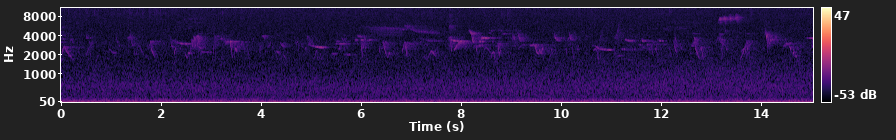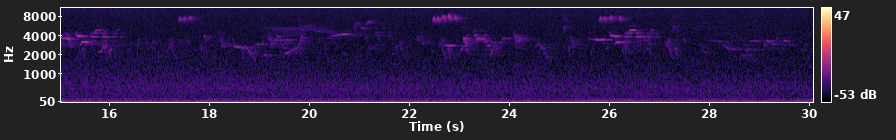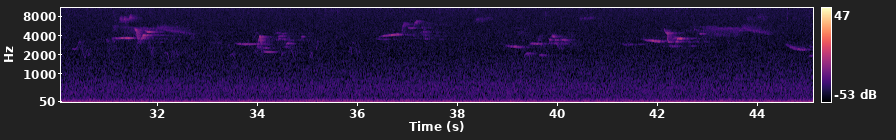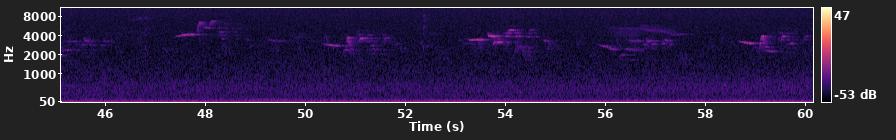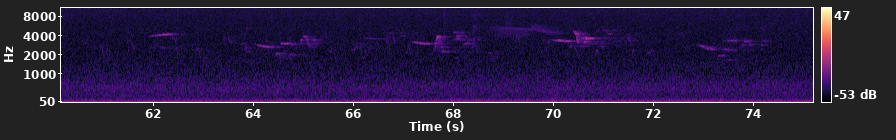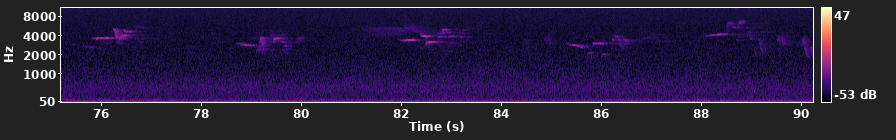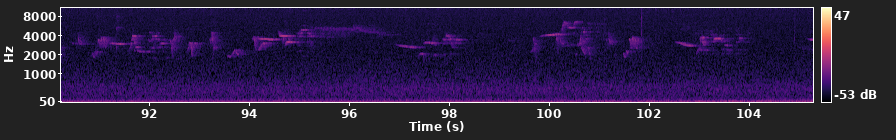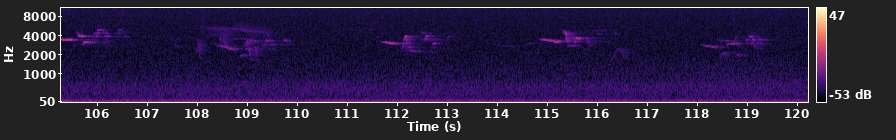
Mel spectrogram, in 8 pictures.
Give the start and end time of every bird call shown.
0.0s-10.1s: Black-headed Grosbeak (Pheucticus melanocephalus)
7.4s-9.7s: Hermit Thrush (Catharus guttatus)
10.5s-12.4s: Hermit Thrush (Catharus guttatus)
12.5s-14.7s: Chestnut-backed Chickadee (Poecile rufescens)
12.7s-28.0s: Black-headed Grosbeak (Pheucticus melanocephalus)
14.8s-16.7s: Hermit Thrush (Catharus guttatus)
16.0s-19.1s: Chestnut-backed Chickadee (Poecile rufescens)
18.9s-21.2s: Orange-crowned Warbler (Leiothlypis celata)
20.2s-22.3s: Hermit Thrush (Catharus guttatus)
21.8s-23.5s: Chestnut-backed Chickadee (Poecile rufescens)
25.4s-26.7s: Chestnut-backed Chickadee (Poecile rufescens)
25.6s-27.5s: Hermit Thrush (Catharus guttatus)
30.7s-32.3s: Chestnut-backed Chickadee (Poecile rufescens)
31.1s-33.5s: Orange-crowned Warbler (Leiothlypis celata)
31.2s-32.9s: Hermit Thrush (Catharus guttatus)
33.5s-35.2s: Hermit Thrush (Catharus guttatus)
36.2s-38.2s: Hermit Thrush (Catharus guttatus)
38.0s-41.4s: Chestnut-backed Chickadee (Poecile rufescens)
39.0s-40.7s: Hermit Thrush (Catharus guttatus)
41.1s-43.2s: Hermit Thrush (Catharus guttatus)
42.2s-44.6s: Orange-crowned Warbler (Leiothlypis celata)
44.5s-49.9s: Hermit Thrush (Catharus guttatus)
50.4s-52.4s: Hermit Thrush (Catharus guttatus)
52.9s-54.9s: Hermit Thrush (Catharus guttatus)
55.3s-60.7s: Hermit Thrush (Catharus guttatus)
56.0s-58.2s: Orange-crowned Warbler (Leiothlypis celata)
61.3s-66.1s: Hermit Thrush (Catharus guttatus)
66.4s-68.9s: Hermit Thrush (Catharus guttatus)
68.0s-70.6s: Orange-crowned Warbler (Leiothlypis celata)
69.7s-72.3s: Hermit Thrush (Catharus guttatus)
72.8s-74.6s: Hermit Thrush (Catharus guttatus)
75.2s-77.5s: Hermit Thrush (Catharus guttatus)
78.1s-80.4s: Hermit Thrush (Catharus guttatus)
81.3s-82.9s: Orange-crowned Warbler (Leiothlypis celata)
81.8s-83.7s: Hermit Thrush (Catharus guttatus)
85.1s-86.9s: Hermit Thrush (Catharus guttatus)
87.6s-89.2s: Hermit Thrush (Catharus guttatus)
88.6s-95.2s: Black-headed Grosbeak (Pheucticus melanocephalus)
94.8s-97.1s: Orange-crowned Warbler (Leiothlypis celata)
96.7s-98.7s: Hermit Thrush (Catharus guttatus)
99.5s-103.7s: Black-headed Grosbeak (Pheucticus melanocephalus)
99.8s-101.6s: Hermit Thrush (Catharus guttatus)
102.2s-104.2s: Hermit Thrush (Catharus guttatus)
105.1s-106.9s: Hermit Thrush (Catharus guttatus)
107.9s-110.0s: Orange-crowned Warbler (Leiothlypis celata)
107.9s-110.9s: Hermit Thrush (Catharus guttatus)
111.3s-113.2s: Hermit Thrush (Catharus guttatus)
114.0s-116.4s: Hermit Thrush (Catharus guttatus)
117.5s-120.2s: Hermit Thrush (Catharus guttatus)

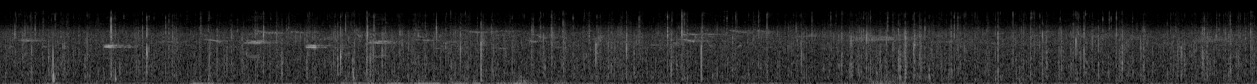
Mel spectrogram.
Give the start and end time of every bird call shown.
0.2s-0.5s: Iiwi (Drepanis coccinea)
1.0s-1.4s: Iiwi (Drepanis coccinea)
2.4s-2.8s: Iiwi (Drepanis coccinea)
3.1s-3.4s: Iiwi (Drepanis coccinea)
3.7s-4.0s: Iiwi (Drepanis coccinea)
4.2s-5.5s: Apapane (Himatione sanguinea)
6.5s-8.3s: Apapane (Himatione sanguinea)
8.5s-9.0s: Omao (Myadestes obscurus)

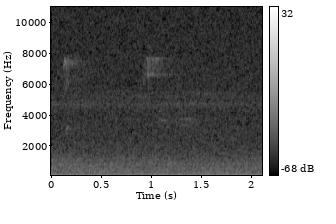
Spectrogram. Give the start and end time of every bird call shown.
0.0s-2.1s: unidentified bird

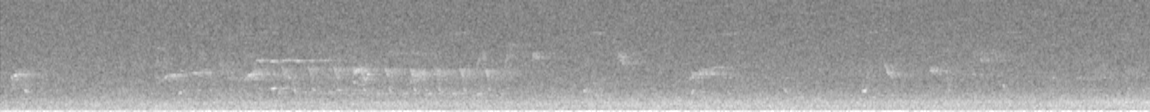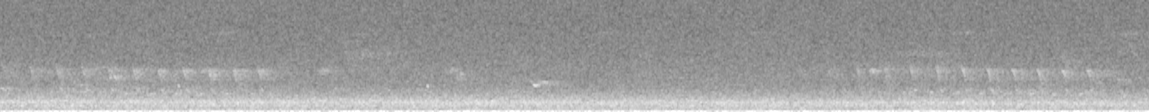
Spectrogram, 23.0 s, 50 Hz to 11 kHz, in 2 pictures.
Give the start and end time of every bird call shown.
0.0s-23.0s: Gray Catbird (Dumetella carolinensis)
0.0s-23.0s: Northern Cardinal (Cardinalis cardinalis)

